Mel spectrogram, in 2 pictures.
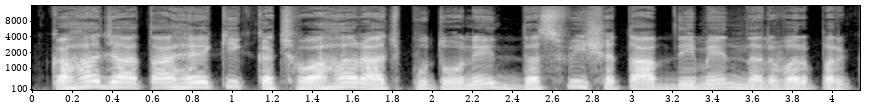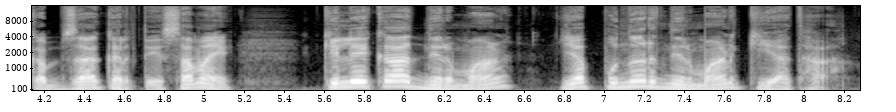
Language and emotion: Hindi, neutral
